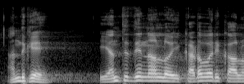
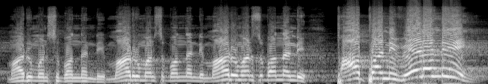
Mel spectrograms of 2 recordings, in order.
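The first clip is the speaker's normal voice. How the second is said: building call to repent; 8 dB louder than usual. Acted. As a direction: hammer the call harder every repetition. Noah calling people to repent.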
